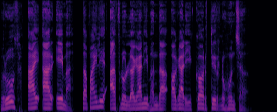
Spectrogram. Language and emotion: Nepali, neutral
